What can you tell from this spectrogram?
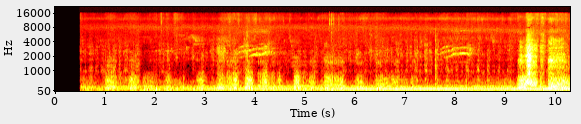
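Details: Purebred black Jindo dog panting rapidly in short, irregular breaths, with two brief high squeaky whines midway. A steady low mechanical hum runs throughout, and a louder rustling burst comes near the end.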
